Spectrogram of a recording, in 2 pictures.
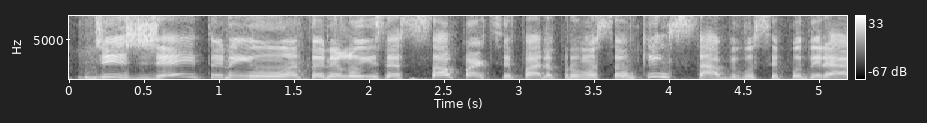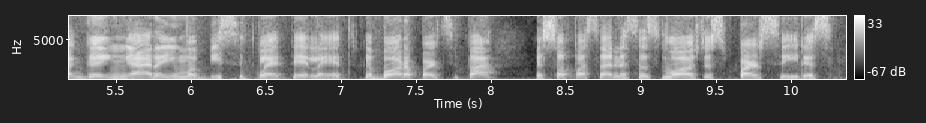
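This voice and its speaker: A Brazilian woman in her thirties presenting live local news, her voice hoarse from a cold. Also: medium pitch, normal speed. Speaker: TV and radio news anchor. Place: small indoor news studio. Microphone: gooseneck desk microphone.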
